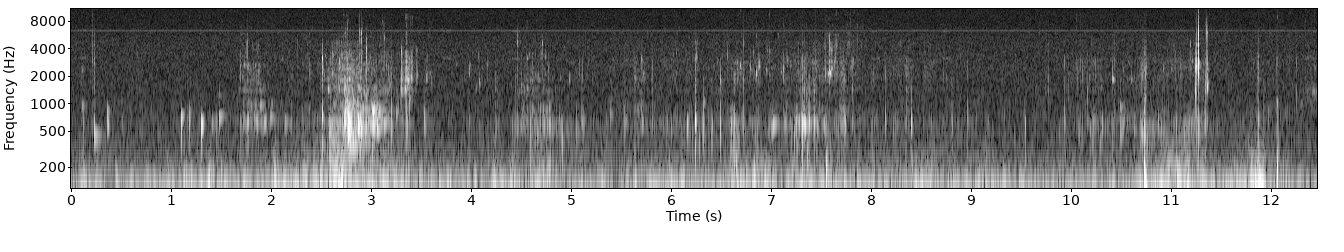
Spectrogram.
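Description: Muffled underwater sloshing and gurgling of water moving around a camera held just below the surface, with scattered small clicks. It gets louder and sharper near the end as the camera comes up to the surface.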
